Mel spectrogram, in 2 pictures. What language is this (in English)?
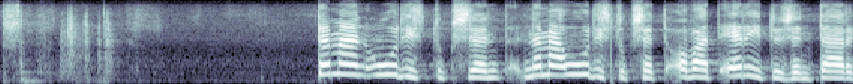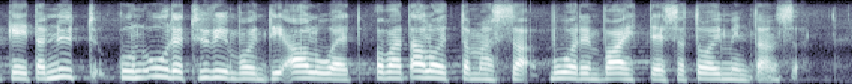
Finnish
